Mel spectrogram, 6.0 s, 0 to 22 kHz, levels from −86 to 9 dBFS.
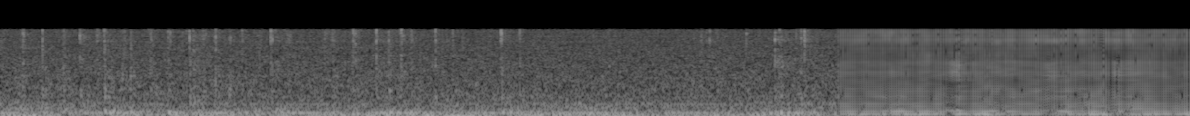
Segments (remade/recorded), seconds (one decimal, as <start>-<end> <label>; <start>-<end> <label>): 0.0-4.2 recorded; 4.2-6.0 remade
